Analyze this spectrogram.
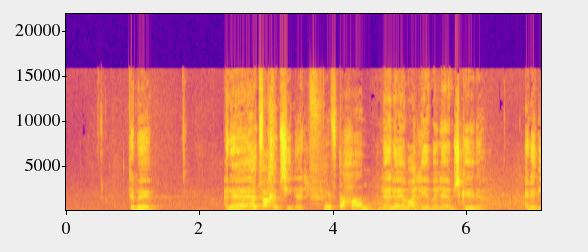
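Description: A middle-aged man speaks with animation nearby.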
